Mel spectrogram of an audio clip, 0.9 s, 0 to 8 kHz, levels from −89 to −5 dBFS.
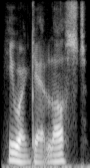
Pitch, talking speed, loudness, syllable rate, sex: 120 Hz, 265 wpm, -16 LUFS, 4.9 syllables/s, male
